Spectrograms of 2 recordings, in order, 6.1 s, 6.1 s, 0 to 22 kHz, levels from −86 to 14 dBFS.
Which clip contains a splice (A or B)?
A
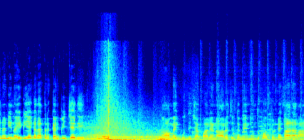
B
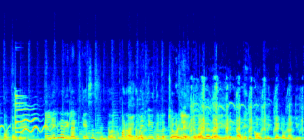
A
